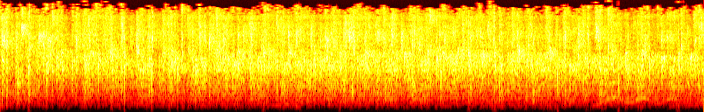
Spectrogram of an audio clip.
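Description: Audience applauding: many hands clapping in a dense, steady patter that breaks out suddenly at the end of a story.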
